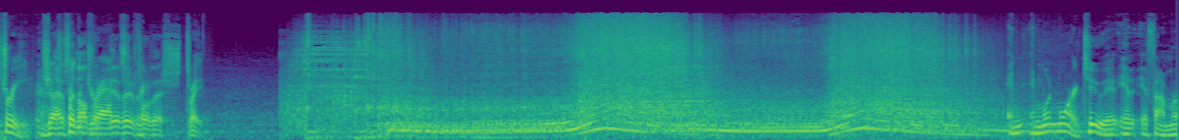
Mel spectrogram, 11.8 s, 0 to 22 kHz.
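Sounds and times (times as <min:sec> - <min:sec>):
speech: 0:00.1 - 0:02.2, 0:10.2 - 0:11.7
V10 engine of a drag-racing Challenger starting, idling and revving: 0:02.9 - 0:10.6.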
